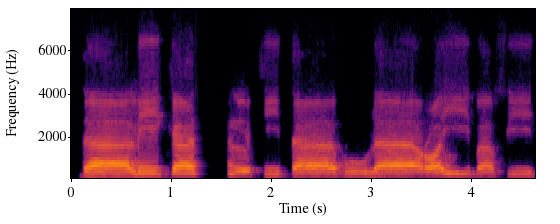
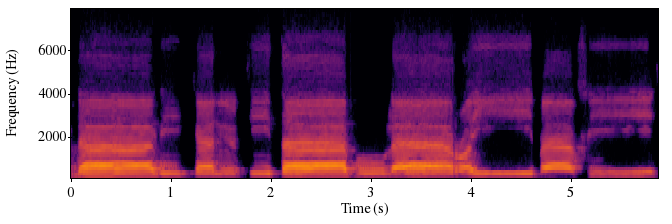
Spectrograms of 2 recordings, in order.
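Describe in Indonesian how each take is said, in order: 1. Vokal panjang ditahan lebih singkat. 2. Vokal panjang diucapkan terlalu lama.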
